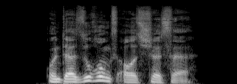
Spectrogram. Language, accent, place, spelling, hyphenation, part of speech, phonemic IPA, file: German, Germany, Berlin, Untersuchungsausschüsse, Un‧ter‧su‧chungs‧aus‧schüs‧se, noun, /ʊntɐˈzuːχʊŋsˌʔaʊ̯sʃʏsə/, De-Untersuchungsausschüsse.ogg
- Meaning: plural of Untersuchungsausschuss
